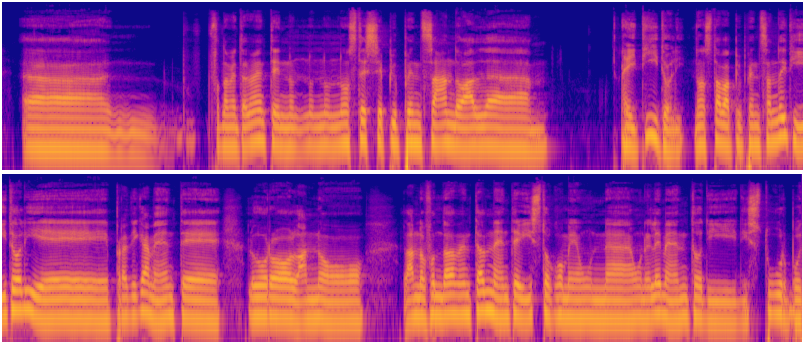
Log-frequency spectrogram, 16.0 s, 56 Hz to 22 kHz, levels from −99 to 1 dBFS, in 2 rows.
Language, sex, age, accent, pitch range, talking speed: Italian, male, 20-39, native, 125-150 Hz, 105 wpm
